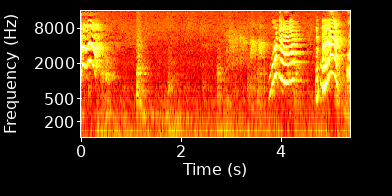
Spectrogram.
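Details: Rose-ringed parakeet kept indoors, repeating "mummy": one squeaky bent syllable at the start, a quiet gap with faint noises, then two loud arched harmonic utterances close together at the end.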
